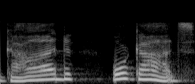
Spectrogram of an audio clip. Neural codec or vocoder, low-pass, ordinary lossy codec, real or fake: vocoder, 22.05 kHz, 80 mel bands, WaveNeXt; 7.2 kHz; MP3, 64 kbps; fake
